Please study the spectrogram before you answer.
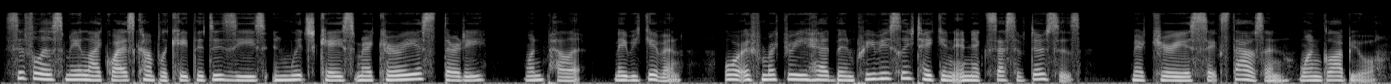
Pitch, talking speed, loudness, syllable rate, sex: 205 Hz, 135 wpm, -16 LUFS, 5.2 syllables/s, female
